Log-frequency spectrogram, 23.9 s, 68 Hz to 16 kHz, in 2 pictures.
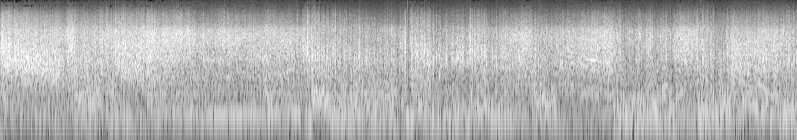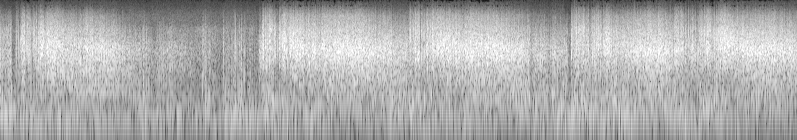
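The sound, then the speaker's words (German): Heavy naval gunfire from battleships roars nonstop, loud, with repeated booming blasts merging into a dense, rumbling wall of noise, as they open fire on the 22,500-ton British aircraft carrier Glorious. Wind and sea hiss underneath, and no one speaks. “Unsere Schlachtschiffe eröffnen das Feuer auf die wertvolle Beute.”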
